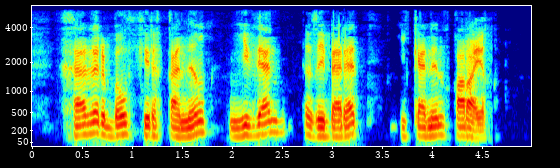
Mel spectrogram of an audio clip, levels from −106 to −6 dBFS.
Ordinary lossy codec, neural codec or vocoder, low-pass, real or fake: AAC, 32 kbps; none; 5.4 kHz; real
